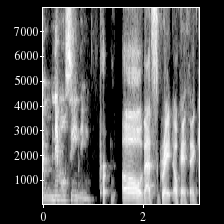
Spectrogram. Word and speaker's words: Mnemosyne: Mnemosyne. Mnemosyne. I'm going to try to say... Like mnemonic, so Mnemosyne.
